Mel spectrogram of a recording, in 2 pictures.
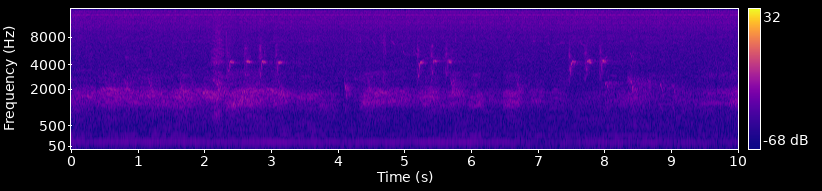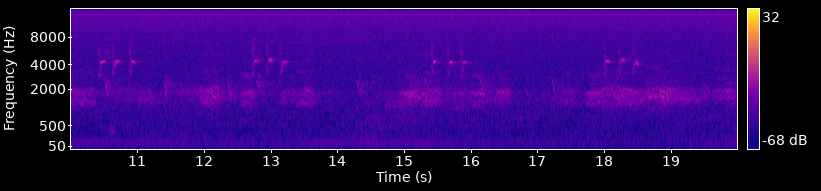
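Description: Birds calling on open ground: repeated harsh calls, with short groups of three or four quick high chirps every second or two, over a steady low hum.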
